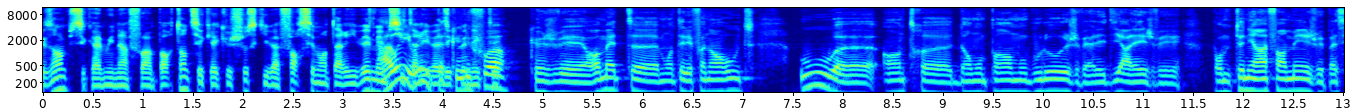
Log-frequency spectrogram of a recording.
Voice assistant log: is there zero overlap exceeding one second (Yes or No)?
No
